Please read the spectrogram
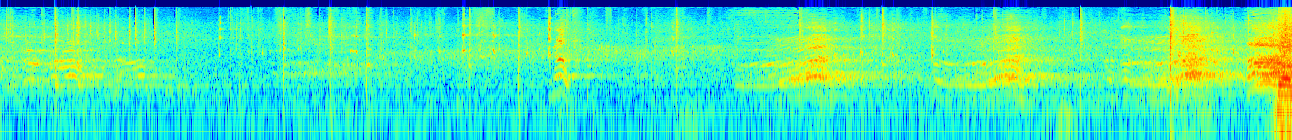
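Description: Badminton doubles rally: rackets strike the shuttlecock again and again in an irregular run of sharp hits. Spectators' voices shout and cheer in the hall, swelling several times in the second half.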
